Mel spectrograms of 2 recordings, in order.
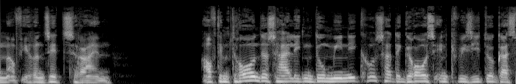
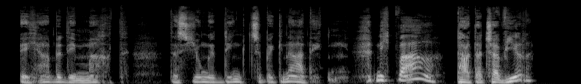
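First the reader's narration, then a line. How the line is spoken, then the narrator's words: Murmuring. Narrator (German): murmelte Generalvikar Garcia Loyasa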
